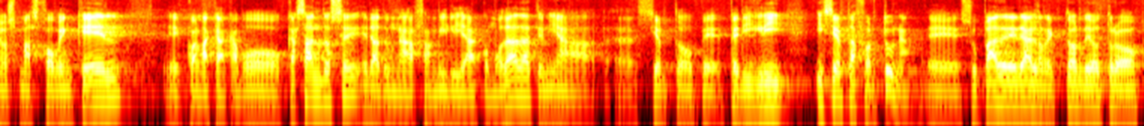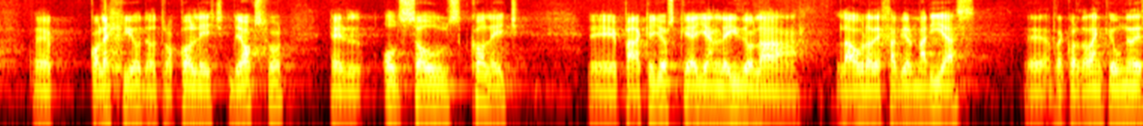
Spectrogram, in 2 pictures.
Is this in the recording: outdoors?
no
